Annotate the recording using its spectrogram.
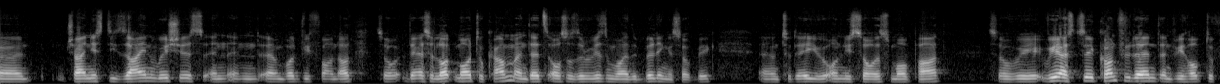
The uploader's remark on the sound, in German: Paneldiskussion auf dem Event. In Shanghai China.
